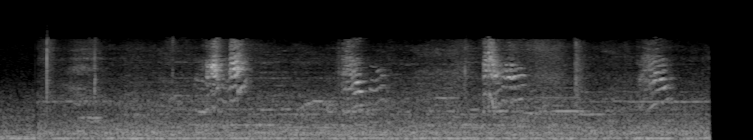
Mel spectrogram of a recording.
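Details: Orange tabby domestic cat giving a run of about five short, tonal meows spread over seven seconds, some rising then falling, a couple in quick pairs, over steady low background hiss with faint clicks.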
